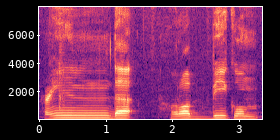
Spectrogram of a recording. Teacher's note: یہاں پہ آ گیا ہے نون ساکن, یہاں پہ ہم اس کو اخفا کریں گے, یعنی کہ آواز کو ناک کے اندر لے جا کر پڑھیں گے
